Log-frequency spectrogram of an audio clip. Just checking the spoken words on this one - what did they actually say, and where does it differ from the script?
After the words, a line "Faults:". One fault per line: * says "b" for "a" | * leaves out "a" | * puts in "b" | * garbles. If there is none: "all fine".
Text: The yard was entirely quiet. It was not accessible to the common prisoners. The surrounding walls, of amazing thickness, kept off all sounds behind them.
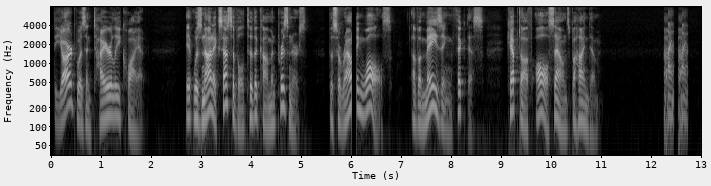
The yard was entirely quiet. It was not accessible to the common prisoners. The surrounding walls, of amazing thickness, kept off all sounds behind them.
Faults:
all fine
